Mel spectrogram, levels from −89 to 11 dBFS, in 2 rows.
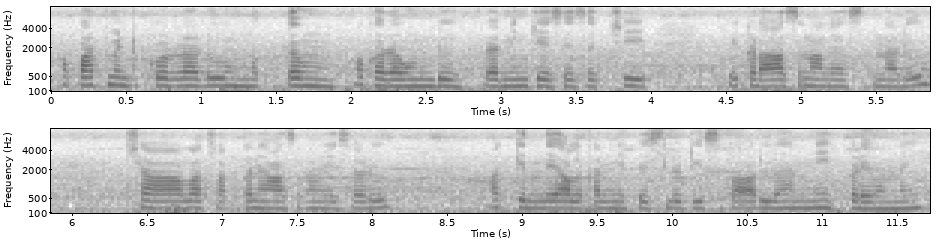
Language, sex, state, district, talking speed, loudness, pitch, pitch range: Telugu, female, Andhra Pradesh, Guntur, 120 wpm, -39 LUFS, 210 Hz, 205-220 Hz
